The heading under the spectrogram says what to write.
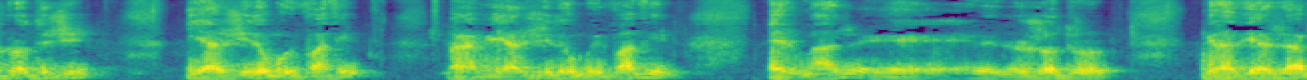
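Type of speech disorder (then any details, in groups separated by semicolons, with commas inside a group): Speech with a voice prosthesis; total laryngectomy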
